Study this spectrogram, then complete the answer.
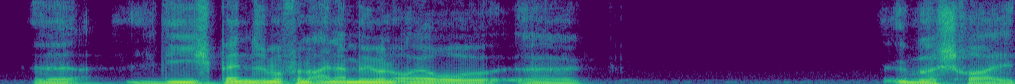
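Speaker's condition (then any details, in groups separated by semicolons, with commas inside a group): Parkinson's disease; numbness right foot, glasses slipped from hand, deep brain stimulation: two brainstem electrodes, pacemaker in chest; speech therapy trains facial muscles against freezing face and speech against decline, going well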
